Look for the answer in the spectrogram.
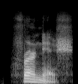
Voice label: "furnish", American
